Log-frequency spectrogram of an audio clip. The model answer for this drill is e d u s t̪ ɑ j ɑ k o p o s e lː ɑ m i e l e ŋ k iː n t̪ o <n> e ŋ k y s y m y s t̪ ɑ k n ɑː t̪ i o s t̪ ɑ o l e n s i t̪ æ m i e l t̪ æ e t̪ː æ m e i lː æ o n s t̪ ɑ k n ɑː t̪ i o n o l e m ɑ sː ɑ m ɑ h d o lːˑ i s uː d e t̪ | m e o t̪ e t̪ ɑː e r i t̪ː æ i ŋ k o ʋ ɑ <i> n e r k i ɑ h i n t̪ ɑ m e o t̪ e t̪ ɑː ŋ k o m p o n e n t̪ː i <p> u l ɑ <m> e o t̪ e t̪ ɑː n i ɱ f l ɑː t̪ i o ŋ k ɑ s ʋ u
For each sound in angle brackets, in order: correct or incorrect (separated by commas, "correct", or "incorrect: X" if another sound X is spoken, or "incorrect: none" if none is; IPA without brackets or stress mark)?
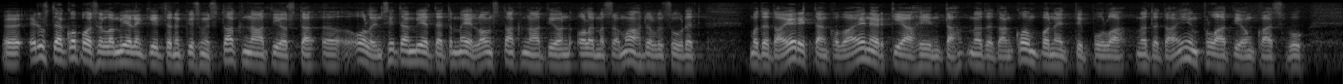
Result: correct, incorrect: e, correct, correct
